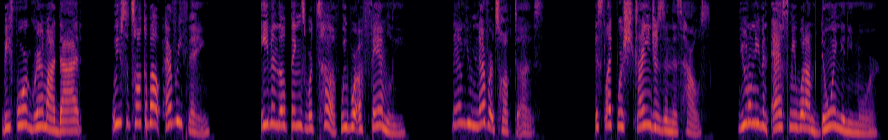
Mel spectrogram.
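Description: A woman's voice: extremely high pitch, animated, a little fast, hardly any pauses, warm tone, no echo, clean studio sound, pitched above the performer's own voice. A woman playing a vulnerable, frustrated teenage girl in a storybook, emotional and pleading. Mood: frustrated, hurt.

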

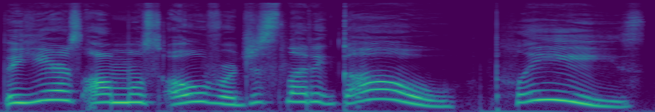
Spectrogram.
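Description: Woman playing a fourteen-year-old girl, higher voice, defensive, pleading and blurting, dry sound. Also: very animated, moderate pace, no echo. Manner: pleading, then angry and blurting.

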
